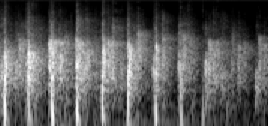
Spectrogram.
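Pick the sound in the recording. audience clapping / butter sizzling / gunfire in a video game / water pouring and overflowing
audience clapping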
